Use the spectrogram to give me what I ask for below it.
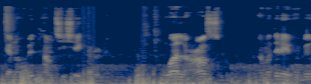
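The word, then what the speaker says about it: وَالْعَصْرِ: ওয়াল আসর, উচ্চারণটা খেয়াল রাখবেন।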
